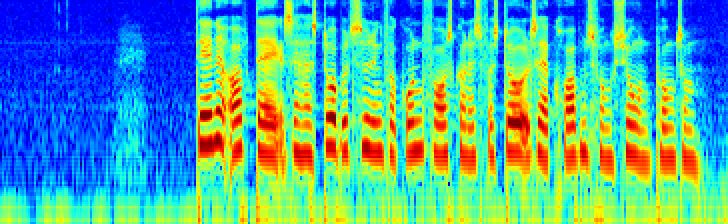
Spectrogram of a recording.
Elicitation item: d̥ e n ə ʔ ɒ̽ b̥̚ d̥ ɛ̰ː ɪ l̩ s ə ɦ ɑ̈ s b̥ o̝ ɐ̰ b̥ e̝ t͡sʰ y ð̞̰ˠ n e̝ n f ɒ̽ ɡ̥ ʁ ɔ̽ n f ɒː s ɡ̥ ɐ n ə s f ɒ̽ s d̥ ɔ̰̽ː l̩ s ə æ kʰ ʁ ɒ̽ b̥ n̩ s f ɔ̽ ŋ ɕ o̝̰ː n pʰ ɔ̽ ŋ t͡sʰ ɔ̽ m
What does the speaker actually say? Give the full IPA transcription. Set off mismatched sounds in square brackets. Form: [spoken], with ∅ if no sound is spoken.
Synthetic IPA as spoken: d̥ e n ə ʔ ɒ̽ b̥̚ d̥ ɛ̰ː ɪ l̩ s ə ɦ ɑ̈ s [d̥] o̝ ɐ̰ b̥ e̝ t͡sʰ y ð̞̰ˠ n e̝ [ŋ] f ɒ̽ ɡ̥ ʁ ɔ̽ n f ɒː s ɡ̥ ɐ n ə s f ɒ̽ s d̥ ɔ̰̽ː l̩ s ə æ kʰ ʁ ɒ̽ b̥ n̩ s f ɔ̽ ŋ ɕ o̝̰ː n pʰ ɔ̽ ŋ t͡sʰ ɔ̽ m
